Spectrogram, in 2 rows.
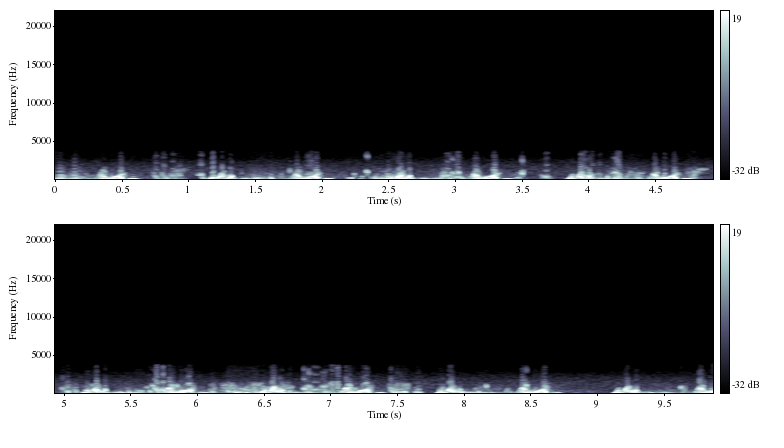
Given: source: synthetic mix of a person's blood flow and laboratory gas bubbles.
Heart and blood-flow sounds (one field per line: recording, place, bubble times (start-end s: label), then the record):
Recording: Doppler ultrasound of blood flow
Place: precordium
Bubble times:
0.00-0.51 s: bubbles
0.72-1.03 s: bubbles
1.05-1.35 s: bubbles
1.39-1.41 s: bubbles
1.46-1.70 s: bubbles
1.73-1.98 s: bubbles
2.16-2.67 s: bubbles
2.87-3.20 s: bubbles
3.43-3.55 s: bubbles
3.63-3.74 s: bubbles
3.92-4.44 s: bubbles
4.53-4.62 s: bubbles
4.72-4.91 s: bubbles
4.96-5.25 s: bubbles
5.40-5.92 s: bubbles
6.08-6.73 s: bubbles
6.77-7.21 s: bubbles
7.41-7.70 s: bubbles
7.83-8.04 s: bubbles
8.07-8.21 s: bubbles
8.43-8.51 s: bubbles
9.60-9.68 s: bubbles
9.74-9.88 s: bubbles
From the record:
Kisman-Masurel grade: 233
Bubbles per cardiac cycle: several, 3 to 8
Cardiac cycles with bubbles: 50 to 99%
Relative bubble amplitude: loud (0.450 to 0.775)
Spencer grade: 3 (all of the cardiac periods contain showers or single bubble signals, but not dominating or overriding the cardiac motion signals)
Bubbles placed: anywhere in the cardiac cycle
